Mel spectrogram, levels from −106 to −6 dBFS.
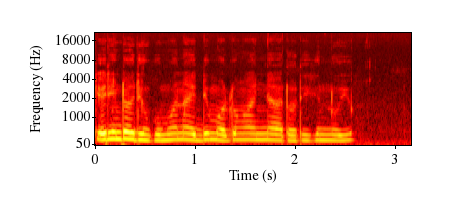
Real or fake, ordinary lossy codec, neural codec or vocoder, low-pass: real; none; none; none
